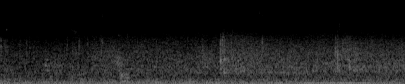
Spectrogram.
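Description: Skates scrape across ice during a hockey game.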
